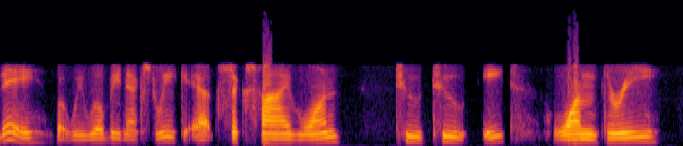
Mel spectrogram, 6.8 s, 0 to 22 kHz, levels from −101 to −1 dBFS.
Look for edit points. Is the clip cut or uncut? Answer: uncut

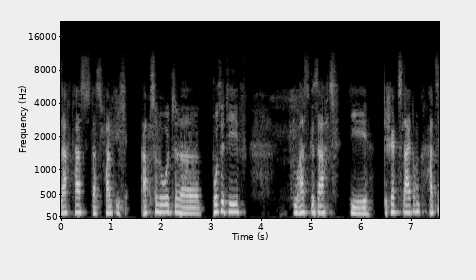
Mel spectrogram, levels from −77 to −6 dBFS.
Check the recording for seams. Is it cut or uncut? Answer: uncut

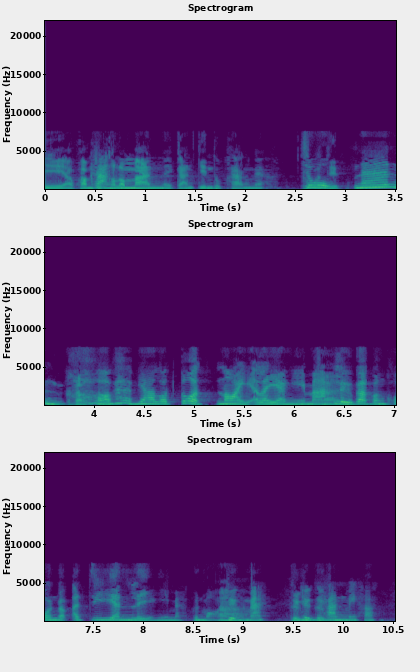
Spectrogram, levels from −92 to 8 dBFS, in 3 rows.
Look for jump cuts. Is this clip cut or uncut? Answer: uncut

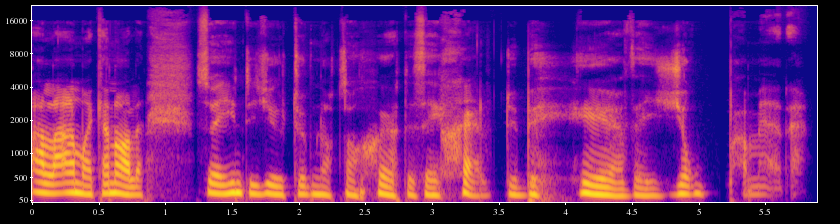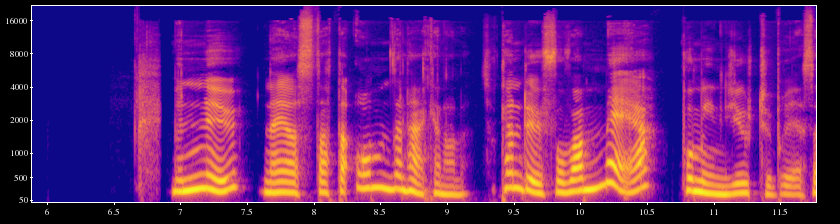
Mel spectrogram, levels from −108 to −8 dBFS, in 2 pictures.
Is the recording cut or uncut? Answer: cut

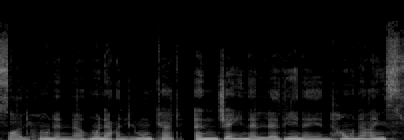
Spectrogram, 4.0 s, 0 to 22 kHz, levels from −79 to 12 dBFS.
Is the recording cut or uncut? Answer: cut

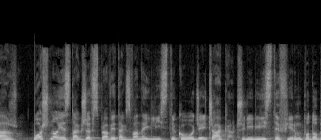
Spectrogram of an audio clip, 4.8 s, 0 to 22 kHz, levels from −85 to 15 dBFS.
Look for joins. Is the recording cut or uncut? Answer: cut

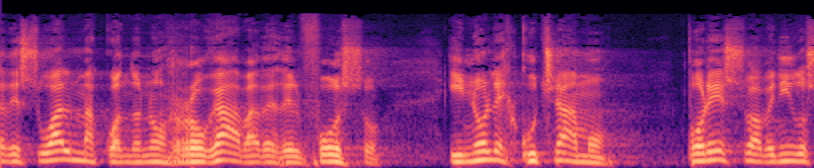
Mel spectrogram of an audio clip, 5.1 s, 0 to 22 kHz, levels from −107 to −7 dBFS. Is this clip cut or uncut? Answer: uncut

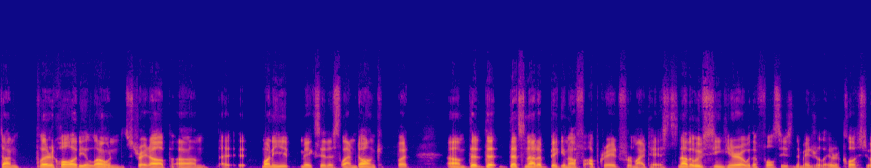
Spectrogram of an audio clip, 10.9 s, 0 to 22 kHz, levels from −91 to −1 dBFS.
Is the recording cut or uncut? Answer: uncut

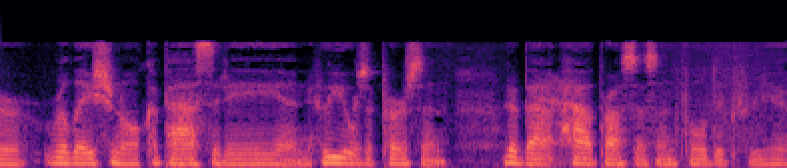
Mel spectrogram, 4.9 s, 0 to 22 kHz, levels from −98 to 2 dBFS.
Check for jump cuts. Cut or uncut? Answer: cut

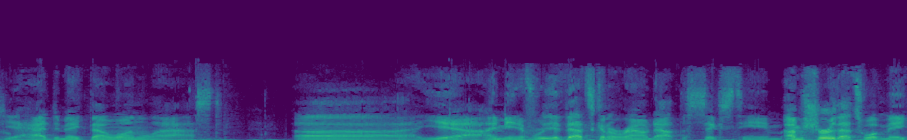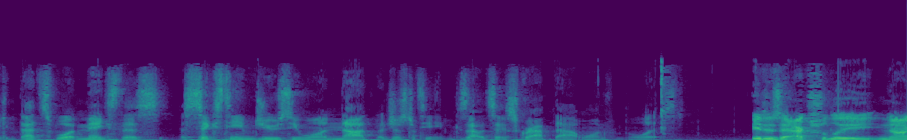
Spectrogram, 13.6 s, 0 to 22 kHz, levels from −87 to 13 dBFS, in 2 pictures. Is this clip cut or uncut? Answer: cut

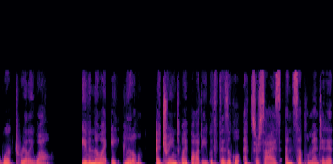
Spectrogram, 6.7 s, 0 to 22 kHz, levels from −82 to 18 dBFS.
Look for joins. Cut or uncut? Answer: uncut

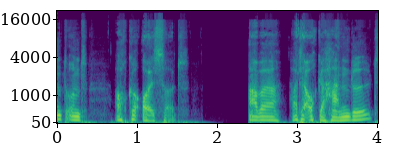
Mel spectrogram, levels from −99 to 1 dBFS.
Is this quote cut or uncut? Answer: cut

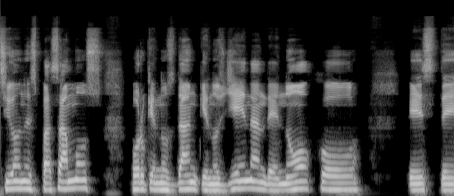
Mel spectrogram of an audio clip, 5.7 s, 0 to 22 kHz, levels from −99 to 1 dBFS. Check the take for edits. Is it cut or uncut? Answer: cut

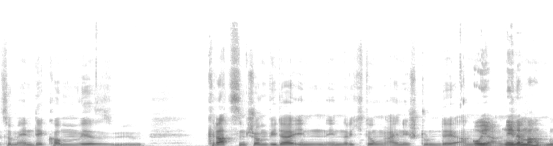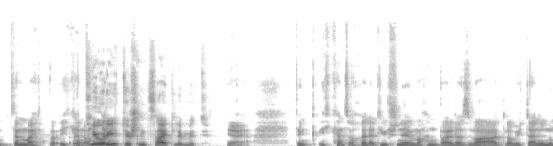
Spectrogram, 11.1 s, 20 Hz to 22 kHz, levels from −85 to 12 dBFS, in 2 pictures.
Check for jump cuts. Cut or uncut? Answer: uncut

